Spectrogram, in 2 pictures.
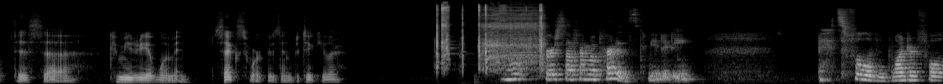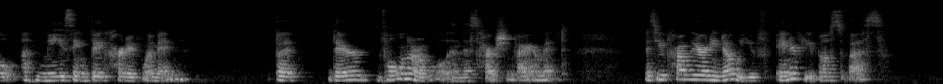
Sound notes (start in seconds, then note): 4.3 camera shutter clicks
